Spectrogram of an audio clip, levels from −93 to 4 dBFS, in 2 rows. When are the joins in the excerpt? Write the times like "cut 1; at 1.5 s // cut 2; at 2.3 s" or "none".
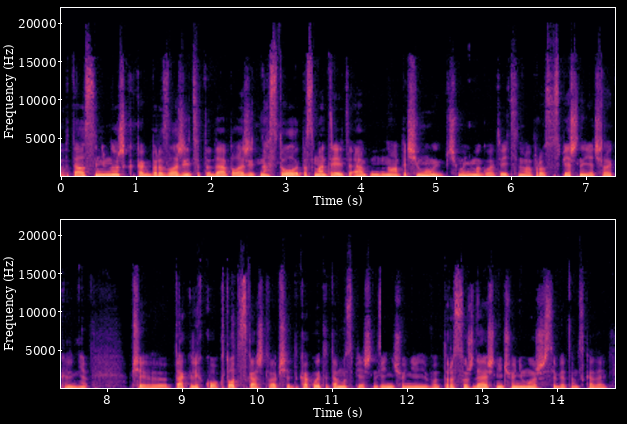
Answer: cut 1; at 11.6 s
